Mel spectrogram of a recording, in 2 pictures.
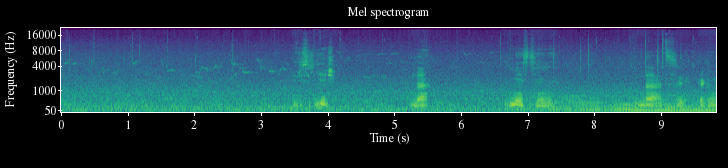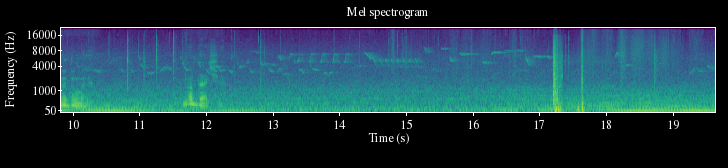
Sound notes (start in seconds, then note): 0.0 birds chirping; 17.3 thump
